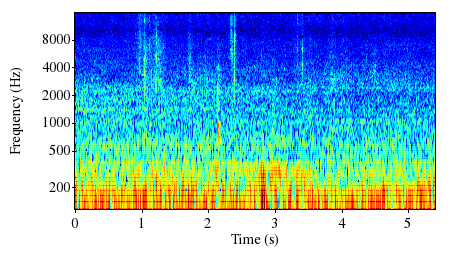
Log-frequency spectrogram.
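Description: Steady low rumble of background noise, with a few faint clicks over it.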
